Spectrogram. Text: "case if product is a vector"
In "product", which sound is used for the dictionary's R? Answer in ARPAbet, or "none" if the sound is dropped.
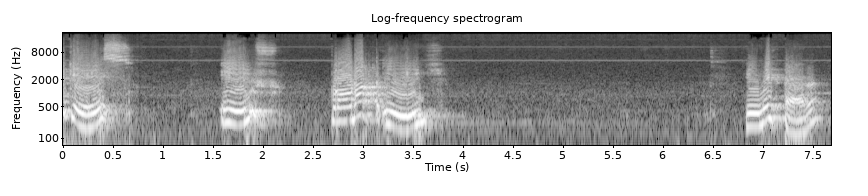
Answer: R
